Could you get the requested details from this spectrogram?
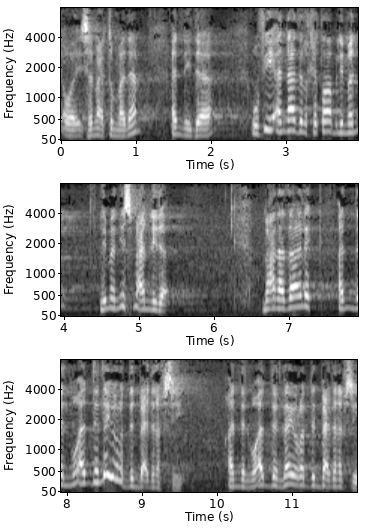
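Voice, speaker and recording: Brief: male religious teacher, rapid and gravelly delivery, drills the class with questions, long reverb in the hall. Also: high-pitched, a little mellow. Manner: asks the class questions, repeats key points. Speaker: teacher of Islamic law. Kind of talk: classroom lesson.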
